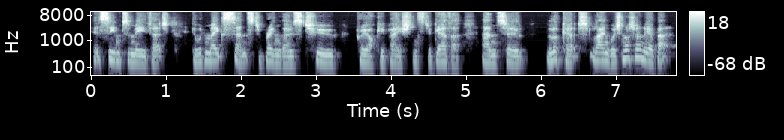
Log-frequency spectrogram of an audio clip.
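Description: A man whose first language is Polish, a guest author speaking in a podcast interview, thoughtful and halting, often restarting and repeating words. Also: a little high, husky.

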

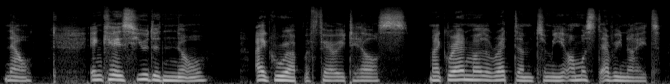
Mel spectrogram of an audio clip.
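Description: A woman's voice: fairly low pitch, normal speed, no echo, clean studio sound. Congested woman hosting a reflective podcast. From outside the country she now lives in. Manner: calm, earnest and reflective. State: congested from a sinus infection. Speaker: podcast host. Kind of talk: reflective solo podcast monologue.

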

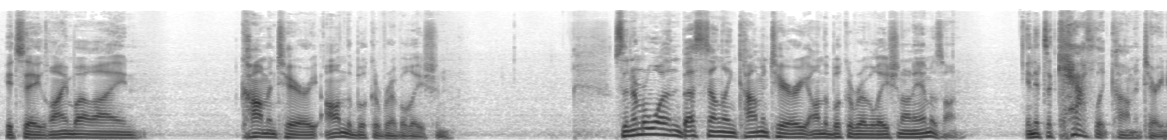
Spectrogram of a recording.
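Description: A man's voice: low voice, a little mellow. A man hosting a podcast in a casual, blunt, conversational livestream style, talking directly to his viewers. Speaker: podcast host and author. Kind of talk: casual livestream commentary, reading viewer comments.

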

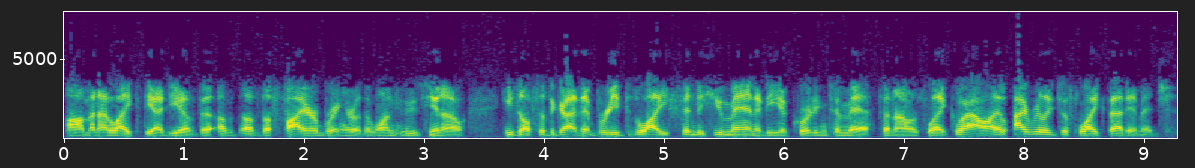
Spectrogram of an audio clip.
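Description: A man's voice: on the low side, fairly even intonation, quick pace, dry recording. Rambling man on a tinny phone line. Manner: rambling, self-correcting storyteller. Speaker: guest, radio theater founder. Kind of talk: conversational interview answers.

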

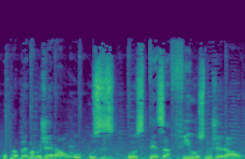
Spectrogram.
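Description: Man, Brazilian Portuguese accent, relaxed, halting, slightly high pitch, faint music. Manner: relaxed, halting, thinking aloud. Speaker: interview guest. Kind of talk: casual conversation. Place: conference event venue.

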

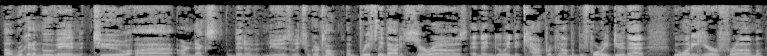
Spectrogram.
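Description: A man co-hosting a podcast in casual panel chat, with a husky voice. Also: fairly low pitch, moderate pace, darkish tone. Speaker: podcast co-host.

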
